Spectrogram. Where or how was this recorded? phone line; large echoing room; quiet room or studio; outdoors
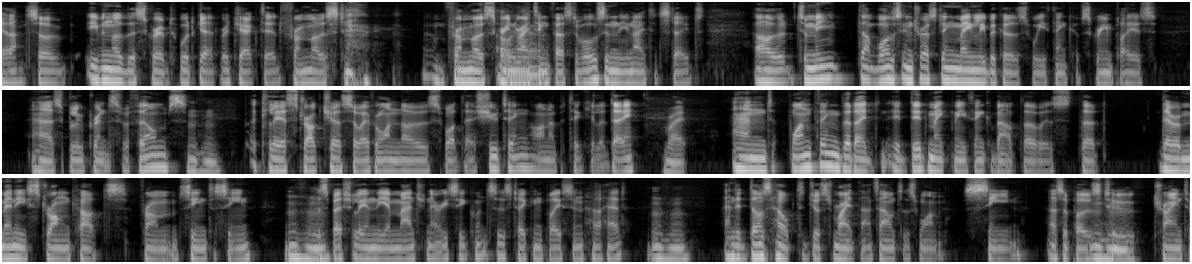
quiet room or studio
